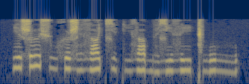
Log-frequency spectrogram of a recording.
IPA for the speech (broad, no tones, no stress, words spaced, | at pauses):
iʂɯ ʃṳxɯʐɛ̤zʌ t͡ɕe̤ki̤zʌ bɛ̤ʑizi ǁṳwṳ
